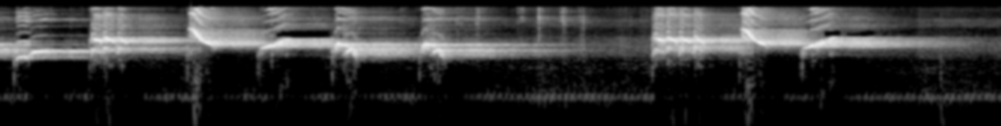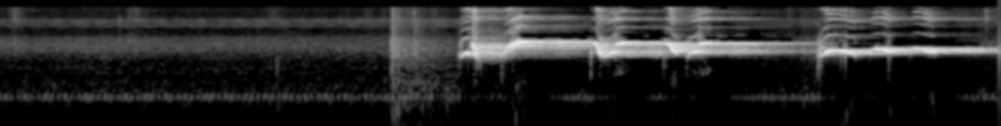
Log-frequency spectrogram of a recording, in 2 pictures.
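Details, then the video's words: Greater green leafbird, known locally as cucak ijo, described as singing in lively gacor form: loud, clear whistled phrases of stepped and sliding notes, given in three bursts with a long silent pause in the middle, over a faint steady low hum. "sudah gacorkah burung cucak ijo kalian"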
